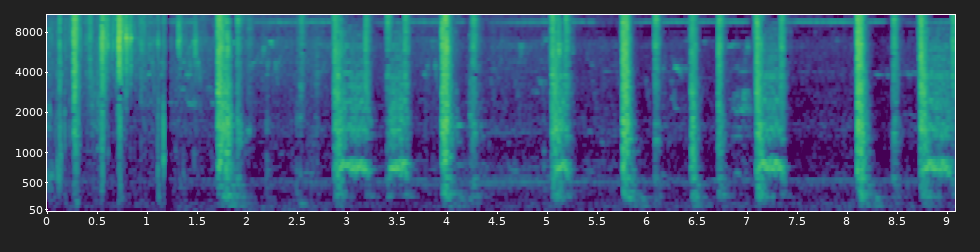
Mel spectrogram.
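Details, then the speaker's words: Hyundai Santro Xing central door lock, actuator cycled electrically with lock removed: short buzzing bursts and light clicks, only slight vibration, no solid latch clunk; actuator too weak to throw lock, to be removed and adjusted. "எலக்ட்ரிக்கலாக பண்ணும்போது லைட்டாக சின்ன vibration தான் இருக்குது."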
